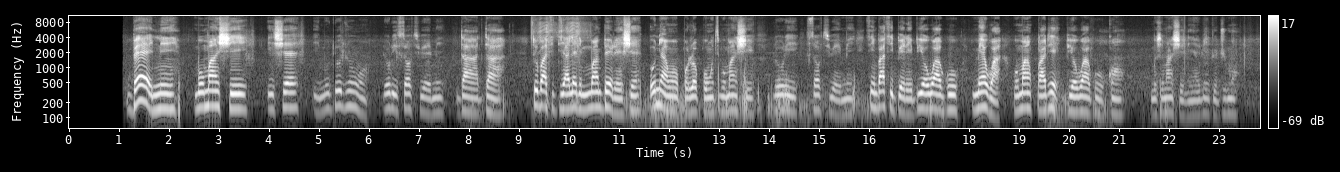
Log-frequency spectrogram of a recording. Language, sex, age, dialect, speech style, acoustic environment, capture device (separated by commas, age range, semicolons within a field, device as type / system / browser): Yoruba, male, 35-44, Nigeria - Lagos Yoruba, anxious, people talking, desktop / Linux / Chrome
